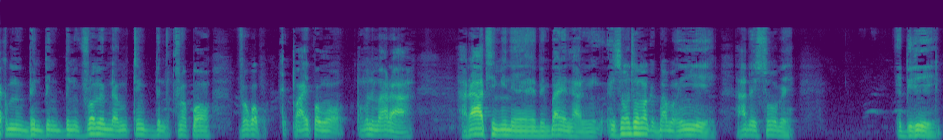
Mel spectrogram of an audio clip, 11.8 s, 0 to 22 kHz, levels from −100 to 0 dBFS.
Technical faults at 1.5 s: AAC compression

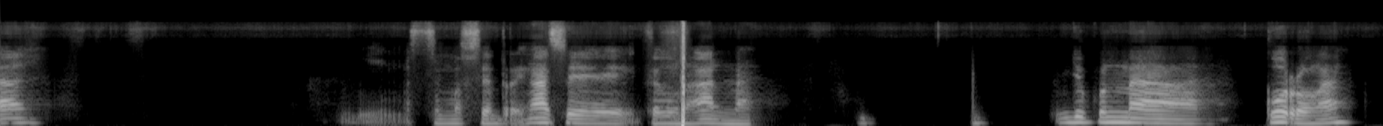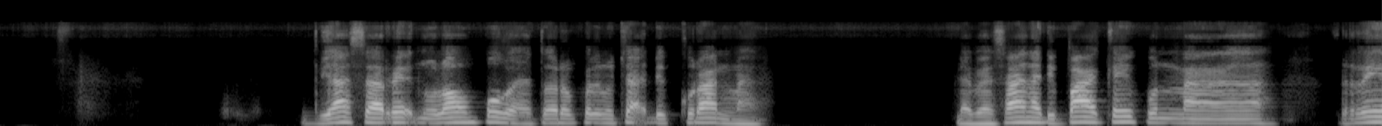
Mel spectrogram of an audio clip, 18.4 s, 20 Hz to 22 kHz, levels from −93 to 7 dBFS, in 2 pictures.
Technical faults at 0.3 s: Nellymoser compression

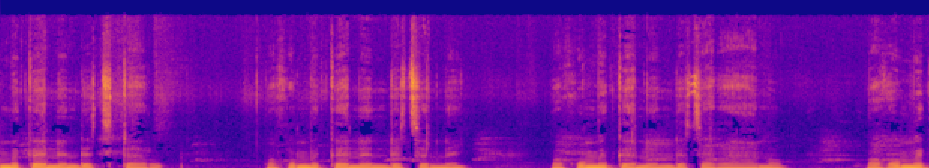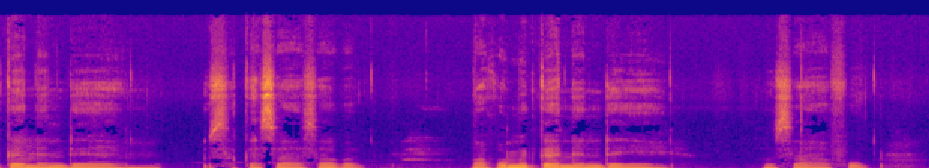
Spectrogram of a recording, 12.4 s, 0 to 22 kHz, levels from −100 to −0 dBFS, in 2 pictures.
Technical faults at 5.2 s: generation loss

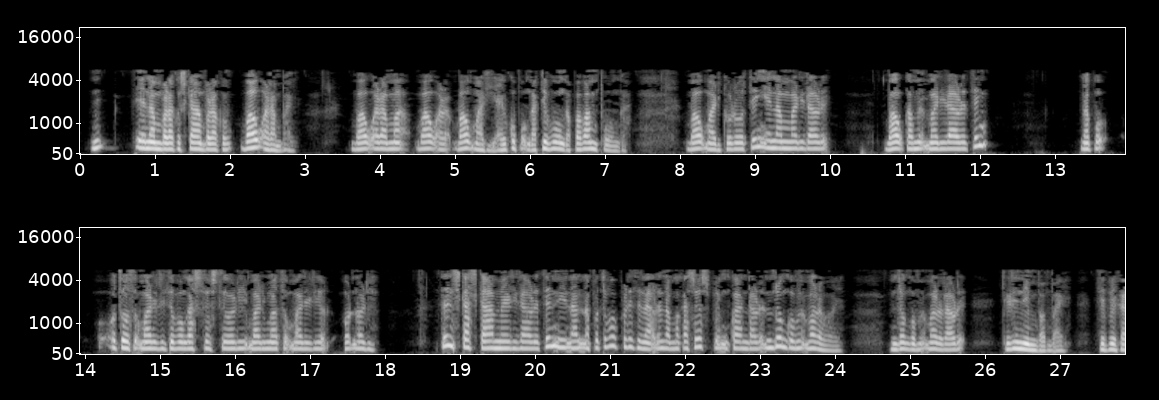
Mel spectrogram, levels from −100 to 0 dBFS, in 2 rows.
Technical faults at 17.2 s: MP3 compression

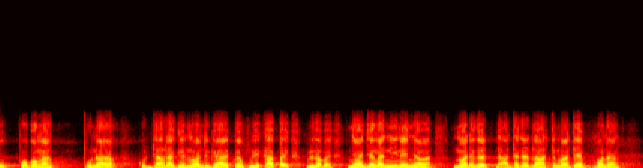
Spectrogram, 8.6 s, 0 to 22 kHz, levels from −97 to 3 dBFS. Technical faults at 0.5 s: none

